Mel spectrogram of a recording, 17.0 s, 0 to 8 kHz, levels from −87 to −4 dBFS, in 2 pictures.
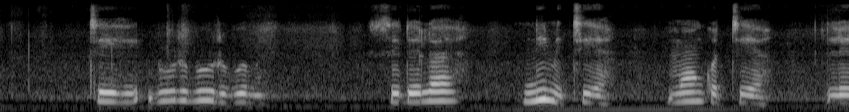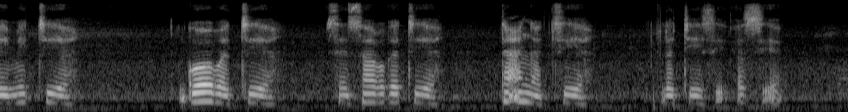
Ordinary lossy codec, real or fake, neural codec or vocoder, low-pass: none; real; none; 7.2 kHz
